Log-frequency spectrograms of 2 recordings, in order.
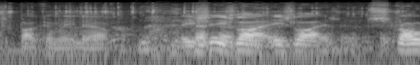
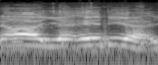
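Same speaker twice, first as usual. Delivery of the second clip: higher, louder, slow mock Scottish scolding; mock Scottish accent; 10 semitones higher, 9 dB louder than usual. Scottish mate scolding friend hit by bus, imitated Scottish accent. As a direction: drawl it out in a put-on Scottish accent like a mate scolding his pal. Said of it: "says his name with a thick Scottish accent".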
